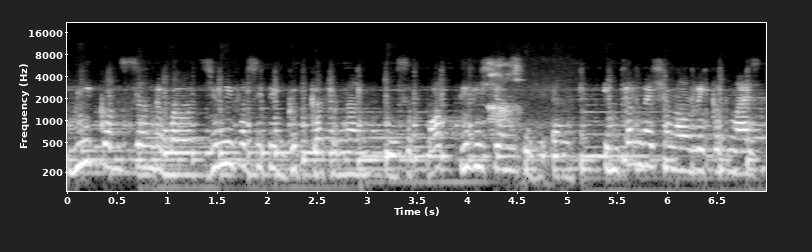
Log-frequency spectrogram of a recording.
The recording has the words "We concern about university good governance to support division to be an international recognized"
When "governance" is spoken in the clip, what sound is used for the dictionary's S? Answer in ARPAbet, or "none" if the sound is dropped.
none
